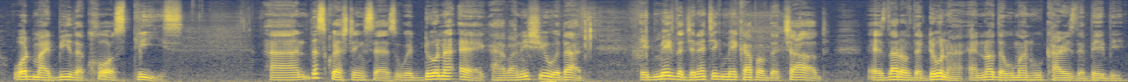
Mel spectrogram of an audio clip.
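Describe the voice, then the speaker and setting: A man with a Ghanaian English accent hosting a live morning radio show, reading sponsor ads briskly and then listener questions with fillers. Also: on the low side. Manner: brisk promotional delivery with fillers.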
